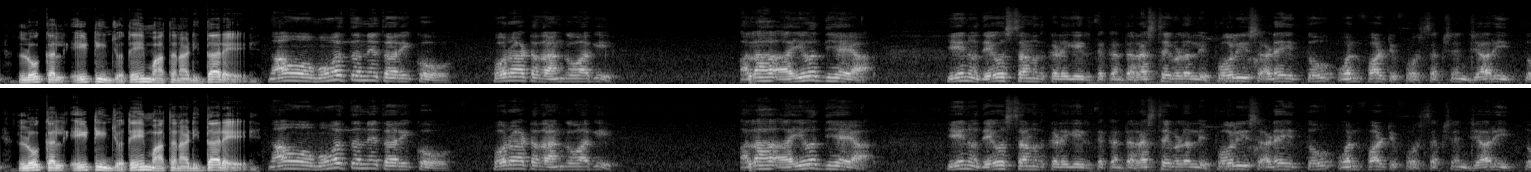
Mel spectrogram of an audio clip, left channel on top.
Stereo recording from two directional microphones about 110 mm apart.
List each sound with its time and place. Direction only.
0.2 s speech: 25° right (ahead or behind)
2.6 s speech: centre (ahead or behind)
7.3 s speech: centre (ahead or behind)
